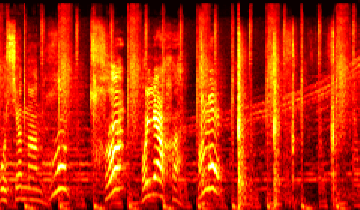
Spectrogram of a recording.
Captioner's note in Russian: звуки ударов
